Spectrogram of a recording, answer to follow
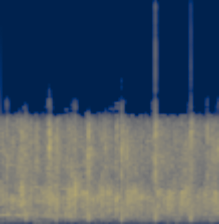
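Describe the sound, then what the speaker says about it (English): An audience at a charity night in a bank, with an Elvis tribute act, gives a round of applause: dense, steady clapping close by and fairly loud, with no talk over it. "Give Leah a round of applause."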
